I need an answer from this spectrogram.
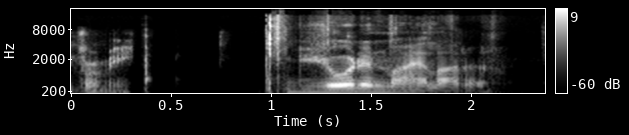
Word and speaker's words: Mailata: Can you pronounce his name for me? Jordan Mailata. Mailata.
